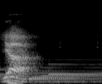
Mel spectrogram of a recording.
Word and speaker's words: Yah: When you say ya, the y sound is not just one sound, it's a combination of eh and ah, ea, and this is where you get the ya sound from.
